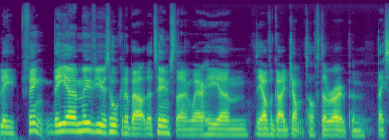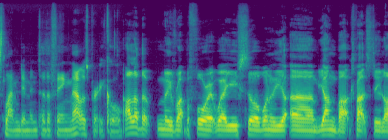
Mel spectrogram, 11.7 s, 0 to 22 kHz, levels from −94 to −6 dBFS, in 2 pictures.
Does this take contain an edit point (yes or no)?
no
